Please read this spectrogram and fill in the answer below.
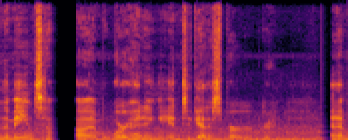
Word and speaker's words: Gettysburg: That's not how you spell it. It's C-O-F-F-E-E-E-E-E. There's like 7 E's in that one. So, yeah, it's Gettysburg.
